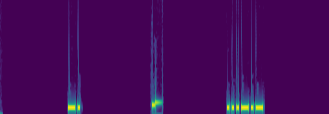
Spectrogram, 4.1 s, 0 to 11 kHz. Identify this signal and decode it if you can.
Morse code, heard as a keyed tone, about 40 wpm, 700 Hz. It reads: N <SK>
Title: Single Character (Letter:Number:Punctuation:Prosign) 40wpm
